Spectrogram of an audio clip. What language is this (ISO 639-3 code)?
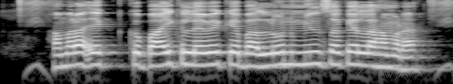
bho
